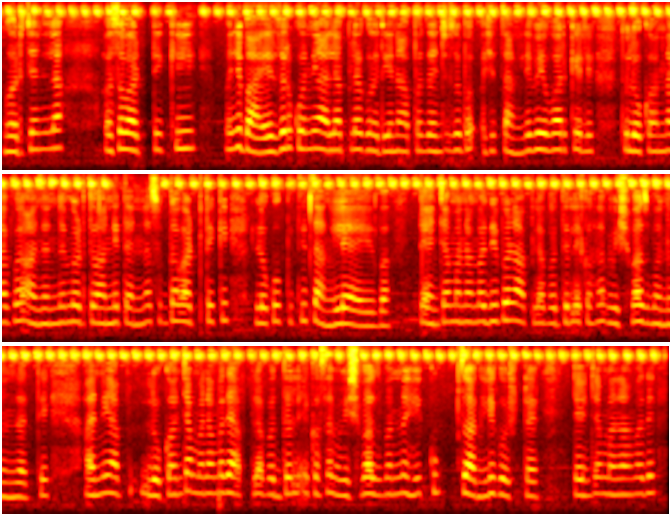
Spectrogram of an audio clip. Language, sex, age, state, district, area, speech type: Marathi, female, 18-30, Maharashtra, Wardha, rural, spontaneous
